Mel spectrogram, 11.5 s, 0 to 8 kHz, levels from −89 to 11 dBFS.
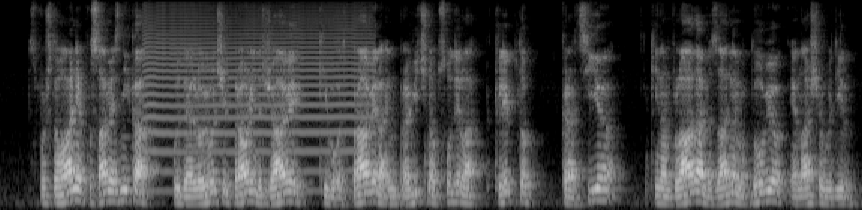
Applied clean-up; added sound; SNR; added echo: none; Trumpet; 16 dB; reverberation time 0.3 s.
